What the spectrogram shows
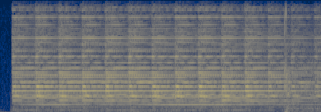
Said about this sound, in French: La cloche C'est Wall Street qui euh, ouvre à la hausse.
